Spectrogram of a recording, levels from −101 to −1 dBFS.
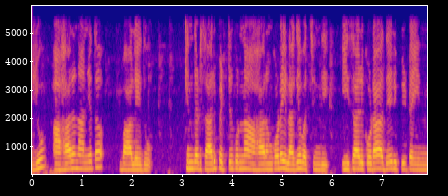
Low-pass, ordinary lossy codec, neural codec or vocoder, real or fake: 5.4 kHz; none; none; real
